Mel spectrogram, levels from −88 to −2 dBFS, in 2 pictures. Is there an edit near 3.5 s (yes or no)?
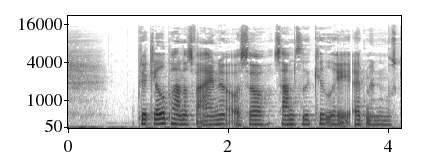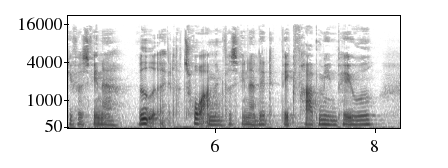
yes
